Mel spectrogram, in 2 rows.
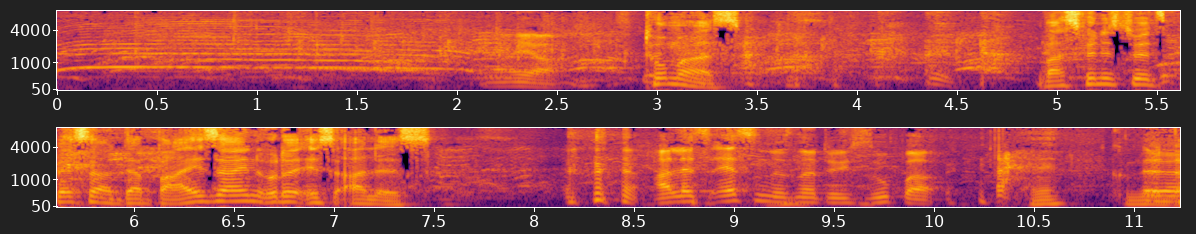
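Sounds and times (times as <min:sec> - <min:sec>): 
audience applause: 0:00.0 - 0:06.5
speech: 0:02.1 - 0:07.6, 0:08.2 - 0:11.2
laughter: 0:03.0 - 0:11.2.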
